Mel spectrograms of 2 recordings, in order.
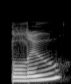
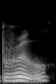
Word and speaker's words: blue: Alabama blue and blue what is helpful to avoid an extra sound in these between the B and the L is to have your tongue in the L position already before you make your B so my tongue's waiting ready and then when I open my lips blue blue if you wait and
